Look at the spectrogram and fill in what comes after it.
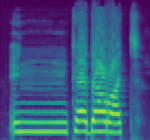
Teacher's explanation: اخفاء کا معنی ہے چھپا دینا، تو ہم یہاں نون کو بغیر ظاہر کیے ہوئے چھپاتے ہوئے لیکن غنہ کے ساتھ یہ حکم کو ادا کریں گے · را پہ زبر ہے تو یہاں بھی ہمیں را کو بھاری آواز میں پڑھنا ہوگا کیونکہ اس کا حکم ہے تفخیم. آخر میں ہم تا کو ہمسے سے ادا کریں گے کیونکہ یہاں تا ساکن ہے.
